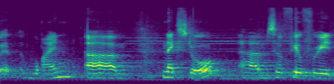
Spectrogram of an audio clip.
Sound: phone ringing

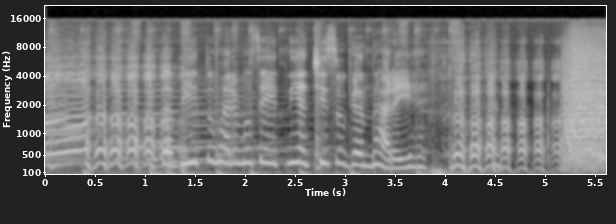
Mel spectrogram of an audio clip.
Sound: laughs

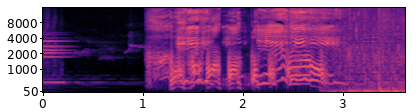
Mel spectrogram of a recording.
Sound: giggling

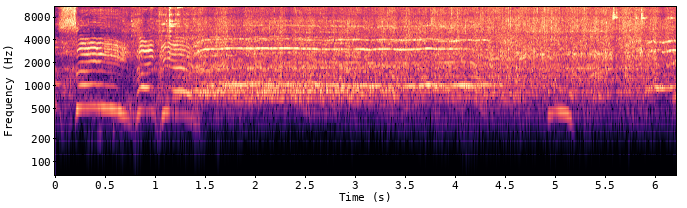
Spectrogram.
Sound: applause

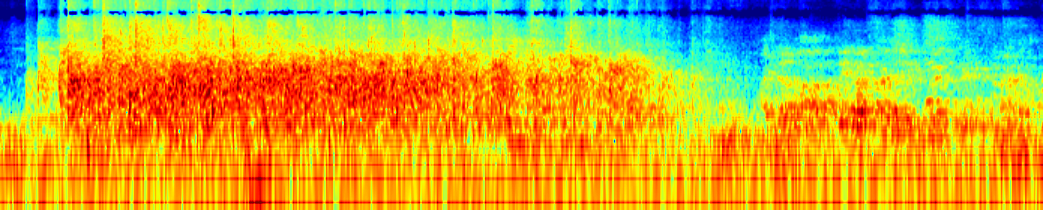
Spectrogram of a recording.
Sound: applause

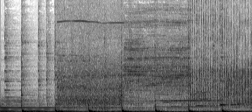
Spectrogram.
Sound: power tools whirring

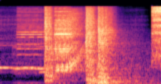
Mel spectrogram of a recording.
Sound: bang

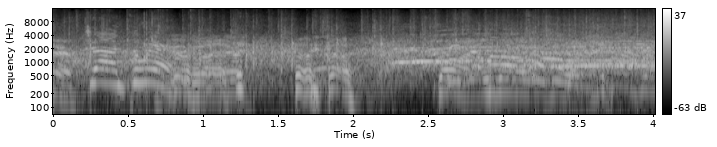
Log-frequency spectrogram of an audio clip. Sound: cheering

